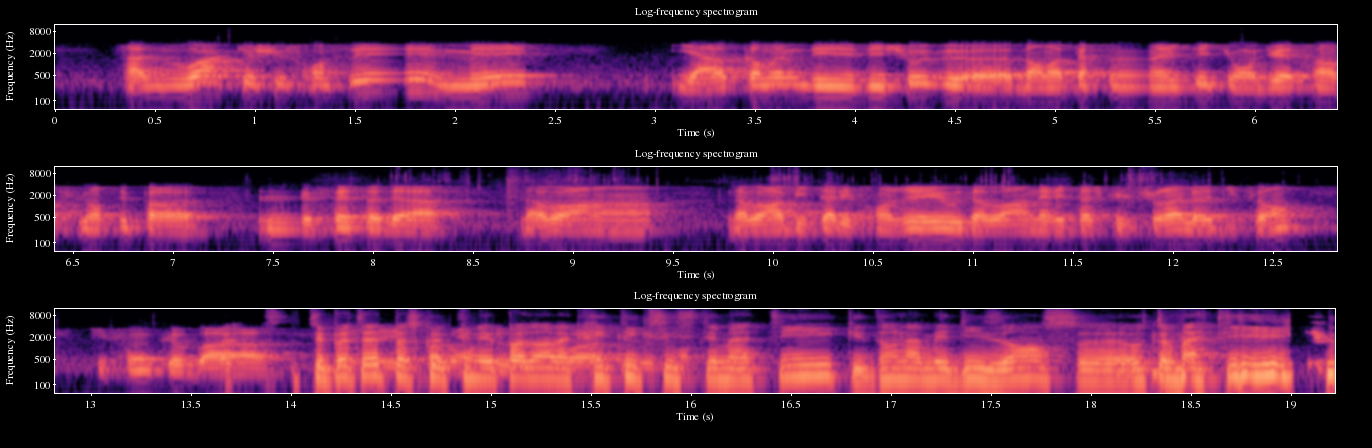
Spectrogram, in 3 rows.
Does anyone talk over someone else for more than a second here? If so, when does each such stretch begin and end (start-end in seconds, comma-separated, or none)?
14.2-16.3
